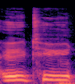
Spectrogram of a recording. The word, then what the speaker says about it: Utu: Oh yeah, it's pronounced Utu. Yeah, like the emphasis on the two.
